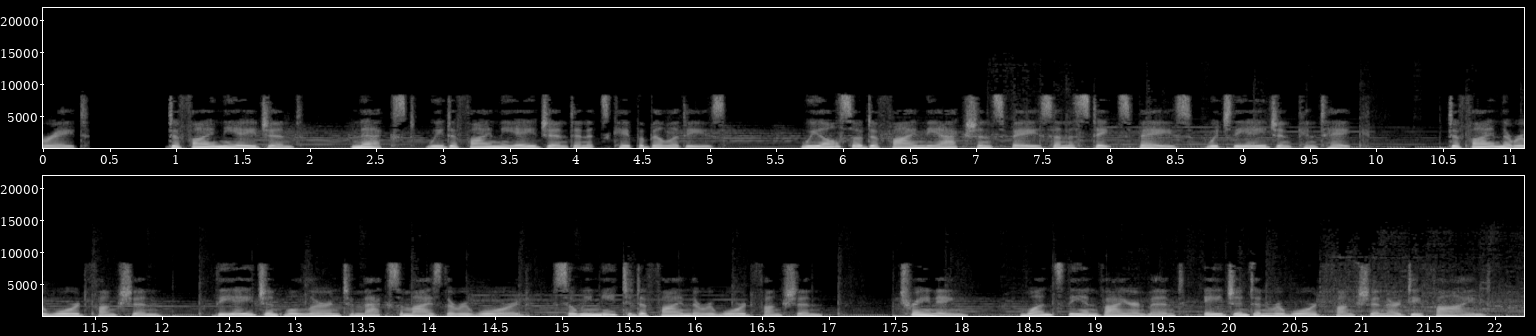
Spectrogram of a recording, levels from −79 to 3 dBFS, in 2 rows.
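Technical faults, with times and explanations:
Nothing stood out on listening that would count as a technical fault.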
